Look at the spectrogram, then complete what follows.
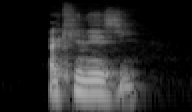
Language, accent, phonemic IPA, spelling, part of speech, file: French, France, /a.ki.ne.zi/, akinésie, noun, LL-Q150 (fra)-akinésie.wav
- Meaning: akinesia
